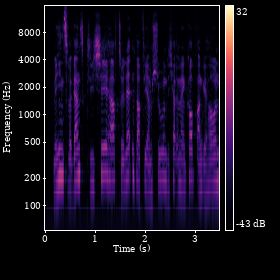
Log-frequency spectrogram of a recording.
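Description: At a very fast pace, a man talks in an animated tone at a high pitch. His pitch variation is ordinary. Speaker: slam poet. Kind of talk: poetry slam performance, comic storytelling. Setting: stage with audience. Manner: animated, punchy comic delivery; casual, colloquial, cheeky. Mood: humorous storytelling, acts out self-talk. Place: stage. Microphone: handheld.

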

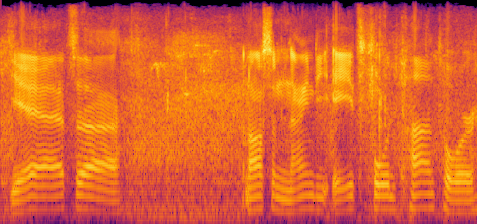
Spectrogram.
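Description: Recorded dry with no echo but with noticeable background noise, a man talks with ordinary pitch variation. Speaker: vlogger. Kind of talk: casual vlog chat. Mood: joking, self-deprecating. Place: street. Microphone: phone near.

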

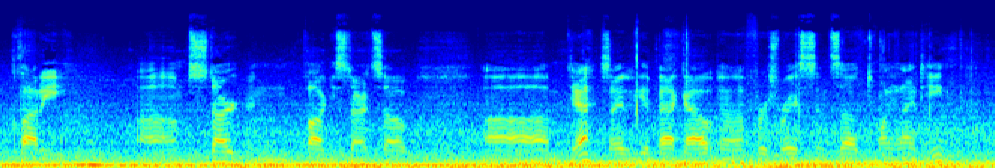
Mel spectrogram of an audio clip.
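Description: With music in the background, a man speaks at a very slow pace with ordinary pitch variation, the sound dry with no echo. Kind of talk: casual vlog chat. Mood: upbeat, excited. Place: car. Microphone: phone near.

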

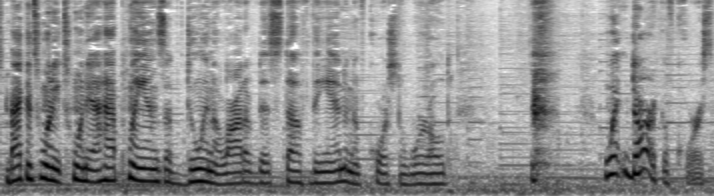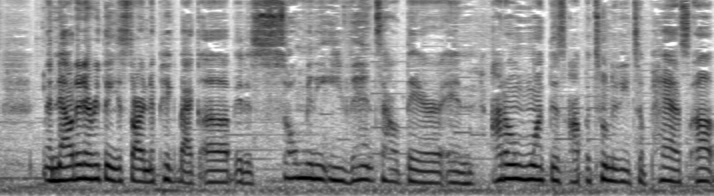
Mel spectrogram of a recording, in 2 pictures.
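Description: Over faint background music, a woman with a fairly low pitch and ordinary pitch variation speaks at a moderate pace in a dry sound with no echo. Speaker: vlogger. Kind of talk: casual vlog chat. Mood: upbeat, reflective. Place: car. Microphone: phone near.

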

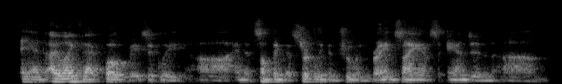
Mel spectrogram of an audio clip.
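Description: A man at a moderate pace, with audible echo from the room. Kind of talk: lecture. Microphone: webcam.

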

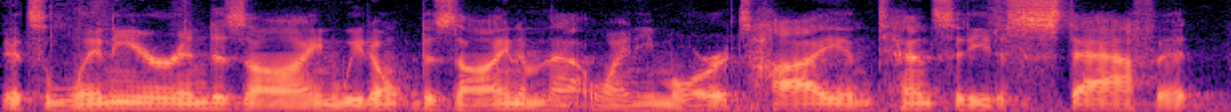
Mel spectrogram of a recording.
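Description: A man speaks in a monotone with flat intonation, hardly pausing at all. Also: moderate pace. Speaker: panelist. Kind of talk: public forum explanation. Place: meeting room. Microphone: podium.

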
